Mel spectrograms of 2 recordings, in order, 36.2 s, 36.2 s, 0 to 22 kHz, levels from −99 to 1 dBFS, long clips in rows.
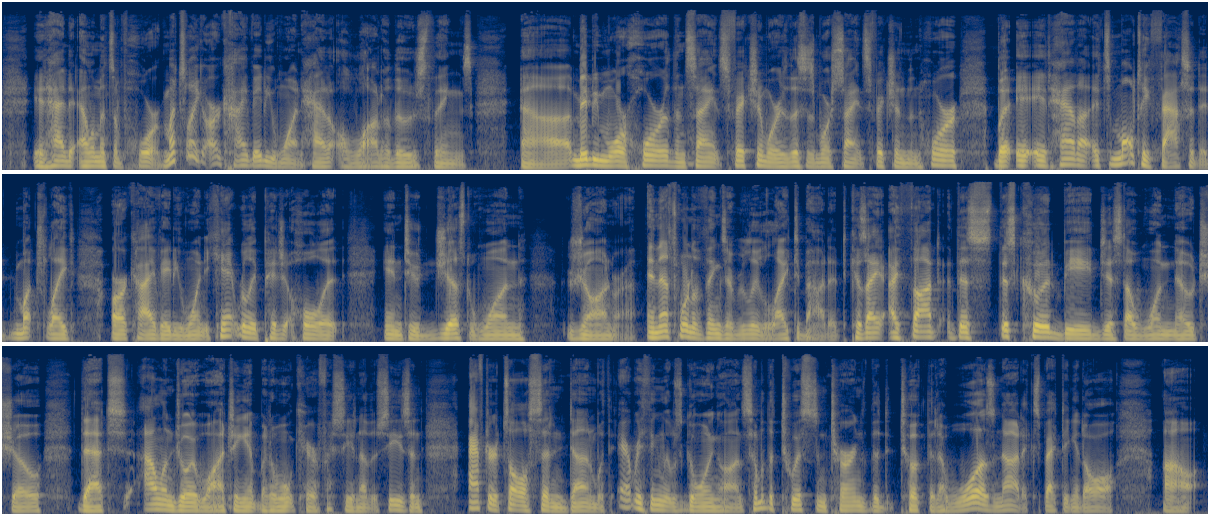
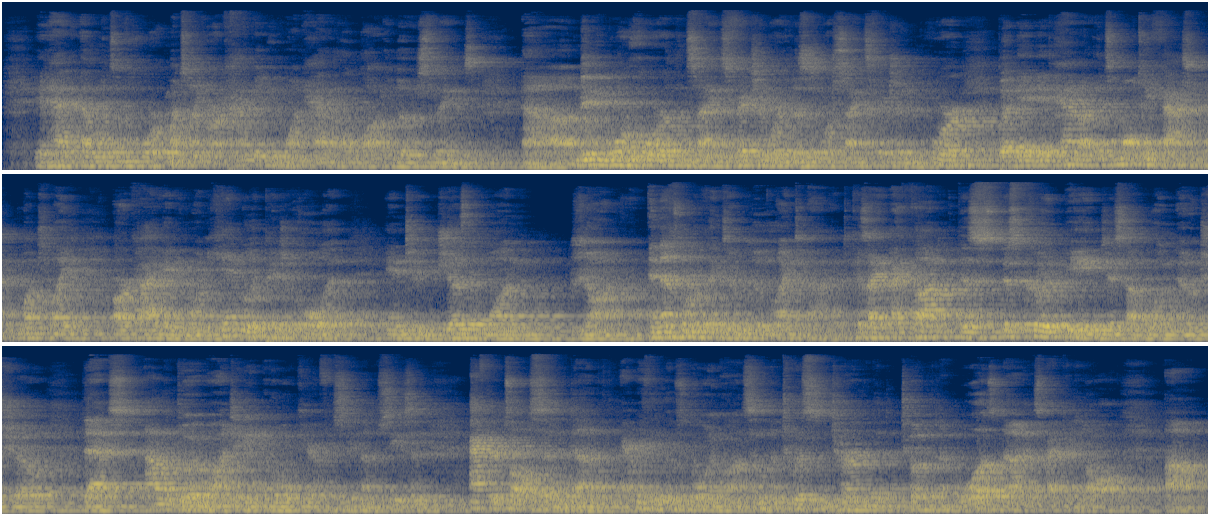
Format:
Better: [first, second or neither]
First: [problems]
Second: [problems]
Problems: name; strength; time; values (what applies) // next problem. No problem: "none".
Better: first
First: none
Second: off-mic speech; far // room echo; strong; dies away in 2.3 s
